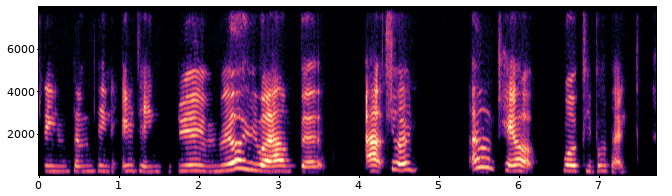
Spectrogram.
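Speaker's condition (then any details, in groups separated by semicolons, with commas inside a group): Cerebral palsy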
